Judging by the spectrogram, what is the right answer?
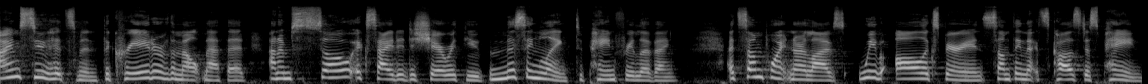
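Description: A woman speaks with lively intonation at a moderate pace, the background quiet. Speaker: program host, method creator. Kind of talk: infomercial presentation. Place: studio. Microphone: lapel.

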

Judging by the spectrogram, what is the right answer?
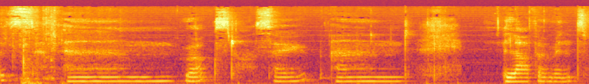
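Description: A soft-spoken woman whispers over noticeable background noise. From UK. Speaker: ASMR creator. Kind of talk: ASMR unboxing, soft-spoken talk to camera. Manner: soft-spoken, whispery. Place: home room. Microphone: webcam.

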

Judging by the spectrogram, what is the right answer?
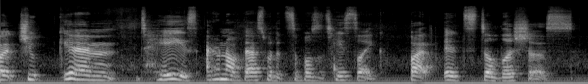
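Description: Her speech unfolds at a fairly slow pace. The woman's voice carries audible room echo. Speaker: YouTuber. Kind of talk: casual vlog.

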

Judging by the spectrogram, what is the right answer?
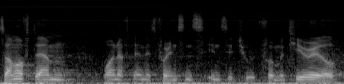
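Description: A man with a German accent speaks at a moderate pace against light background noise. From Germany. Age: 60s. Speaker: solar energy researcher. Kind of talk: lecture. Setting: lecture hall with audience. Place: hall.

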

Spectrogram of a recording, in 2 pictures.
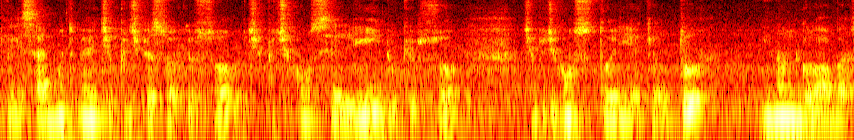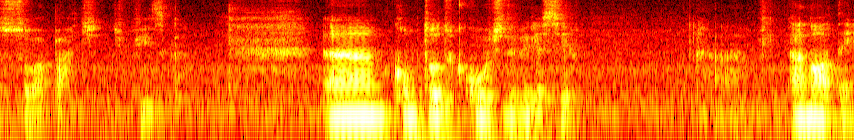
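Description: There is light background noise as a man with a fairly low pitch speaks at a moderate pace in a flat monotone, leaving long, frequent pauses. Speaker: bodybuilding coach. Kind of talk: casual vlog chat. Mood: irritated, ranting. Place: home room. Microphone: webcam.

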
